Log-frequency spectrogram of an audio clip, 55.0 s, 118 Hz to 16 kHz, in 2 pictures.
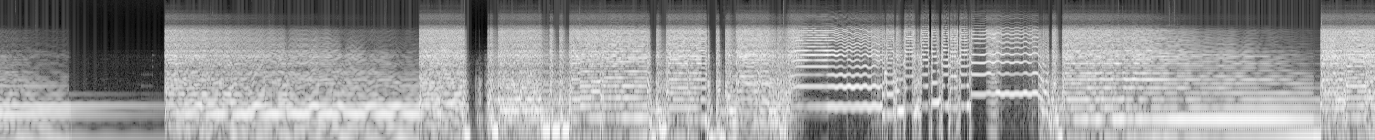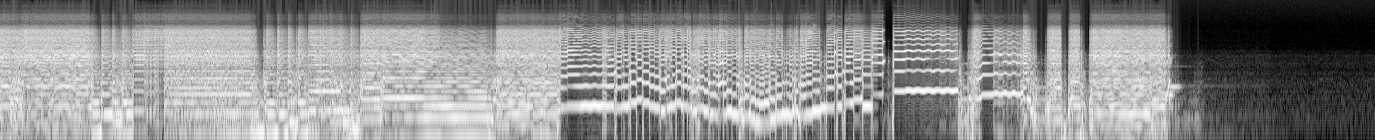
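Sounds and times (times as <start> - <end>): distorted electric guitar: 0.0 - 53.0.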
